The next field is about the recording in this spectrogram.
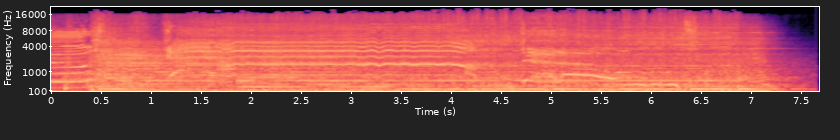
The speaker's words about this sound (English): I just really, really love the scream that Jesus does, which is awesome.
